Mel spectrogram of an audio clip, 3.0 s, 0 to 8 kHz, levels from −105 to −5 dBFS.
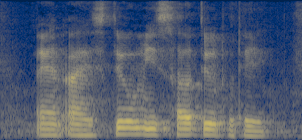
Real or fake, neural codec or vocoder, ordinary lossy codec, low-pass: fake; codec, 16 kHz, 4 kbps, FreqCodec, larger model; none; none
